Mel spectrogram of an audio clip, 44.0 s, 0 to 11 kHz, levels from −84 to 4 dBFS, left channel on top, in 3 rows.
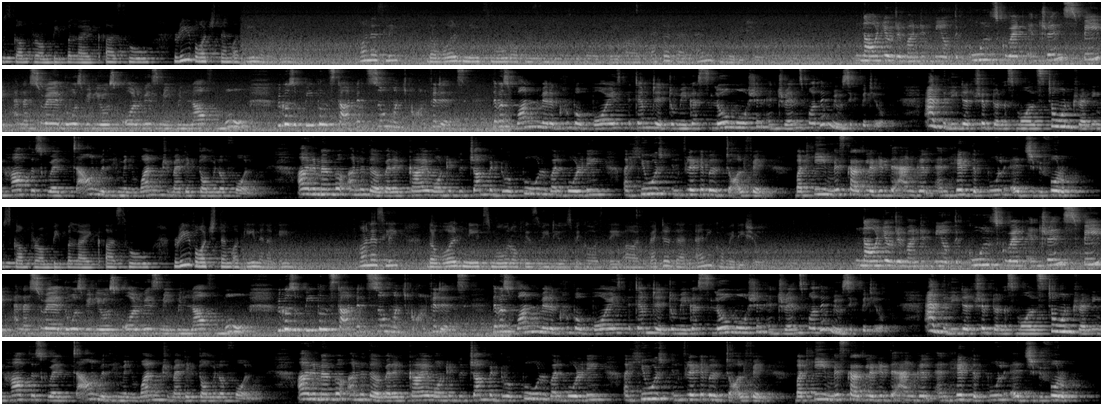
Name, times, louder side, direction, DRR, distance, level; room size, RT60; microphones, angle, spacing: voice 1, 0.0-2.0 2.3-4.0 4.8-10.2, right 1 dB, 45° right, 7 dB, 2.3 m, -32 dB
sound 1, 3.2-21.5, left 2 dB, 55° left, 1.0 m, -39 dB
voice 2, 11.4-20.8 21.2-26.4 26.7-32.7 33.0-39.5 39.9-43.5, right 1 dB, ahead, 5 dB, 4.8 m, -29 dB
29.5 x 19.5 x 7.6 m, 0.70 s
head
